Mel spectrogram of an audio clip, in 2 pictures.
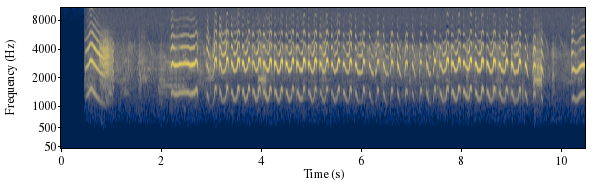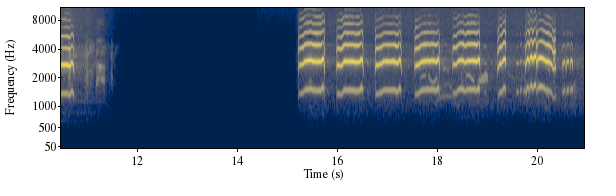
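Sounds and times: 
Black-tailed godwit display calls: 0:00.5 - 0:11.5, 0:15.2 - 0:20.9.

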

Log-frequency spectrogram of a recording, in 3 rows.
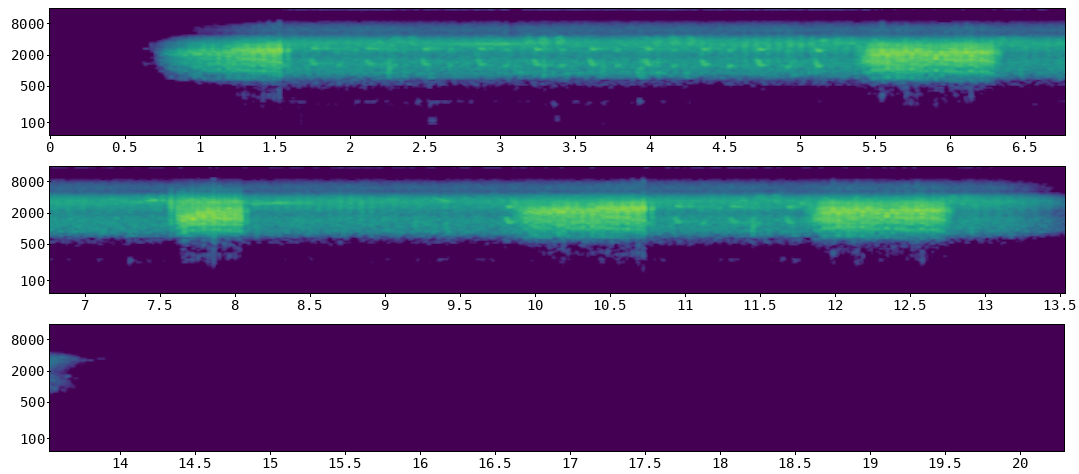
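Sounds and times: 
Jack Snipe calls: 0:00.7 - 0:13.1.

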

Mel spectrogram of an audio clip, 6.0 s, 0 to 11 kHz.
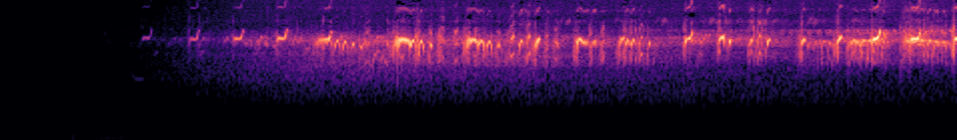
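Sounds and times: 
pair of Three-banded Plovers display calling: 0:01.4 - 0:05.9.

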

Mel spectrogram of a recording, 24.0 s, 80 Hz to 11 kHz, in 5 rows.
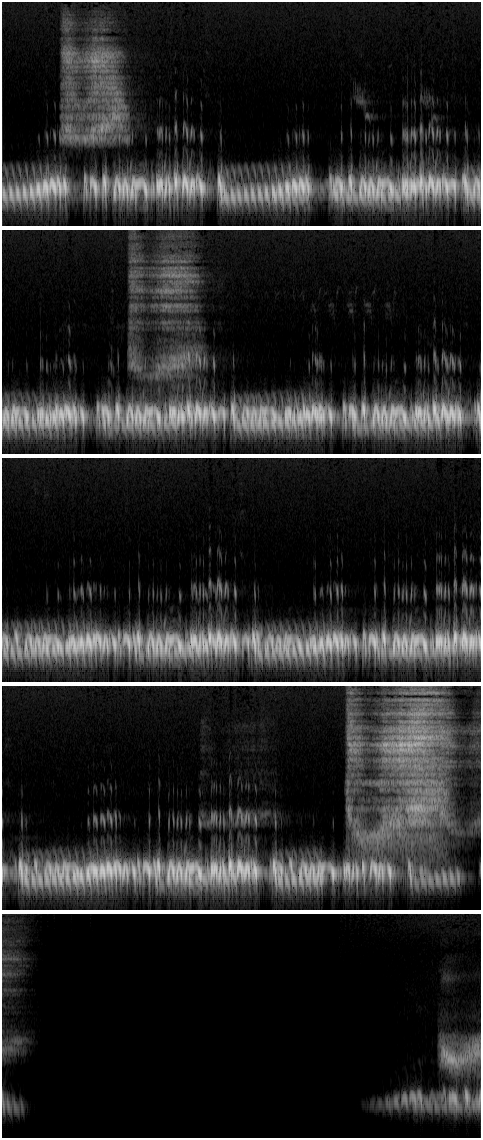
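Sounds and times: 
male black grouse display bubbling: 0:00.0 - 0:19.4
black grouse sharp hissing burst: 0:17.8 - 0:19.3.

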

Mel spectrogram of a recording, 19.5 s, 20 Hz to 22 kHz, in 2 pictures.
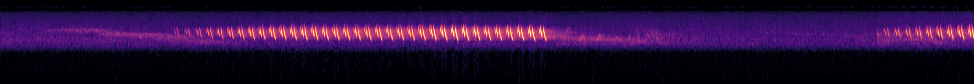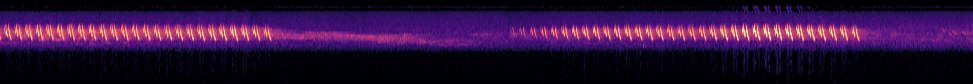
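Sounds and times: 
Arctic warbler singing dry even trills: 0:02.0 - 0:05.5, 0:08.9 - 0:12.5, 0:15.0 - 0:18.4.

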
